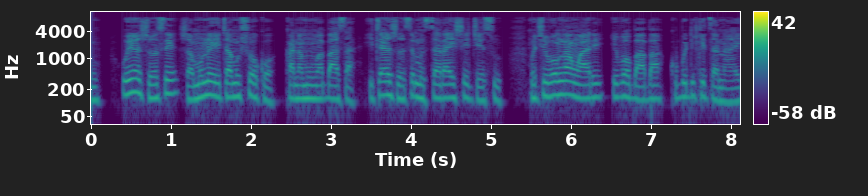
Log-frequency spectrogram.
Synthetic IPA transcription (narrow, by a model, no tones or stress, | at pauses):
uje̞ʐo̞se̞ʐ̥amuno̞it̬amuʃo̞ko̞kanamumaɓaːsaitaiʐo̞se̞muzitaɾaiʃed͡ʒe̞ːsu | mut͡ʃiʋo̞ŋɡamwaɾiːʋo̞ɓaɓakuɓuɗikid͡zanaːje̞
